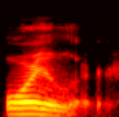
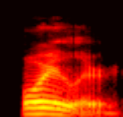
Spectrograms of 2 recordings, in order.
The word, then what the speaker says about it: Euler: his name is pronounced oiler oiler and so this is an oilerian path so it's pronounced like oiler Um I don't want I don't remember what nationality he was.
